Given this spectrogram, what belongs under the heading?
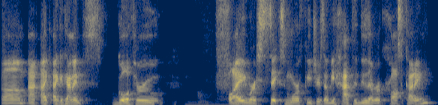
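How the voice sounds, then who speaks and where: A man on a software team chatting loosely and joking on a live video call Q&A. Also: medium pitch, moderate pace. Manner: loose, joking, many restarts. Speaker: engineering team member. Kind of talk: casual live Q&A chat.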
